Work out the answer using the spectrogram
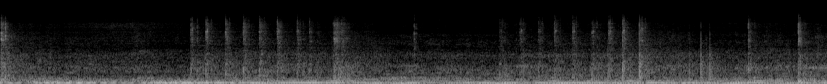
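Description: A car engine running steadily with a low rumble, while many short, sharp clicks come in quick irregular succession.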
